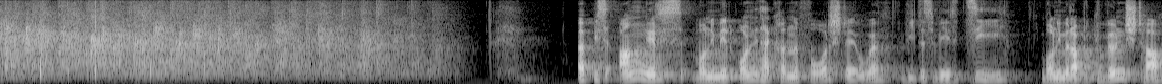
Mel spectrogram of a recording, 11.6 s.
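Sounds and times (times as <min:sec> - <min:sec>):
audience applauding: 0:00.0 - 0:04.7
speech: 0:05.8 - 0:11.6.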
